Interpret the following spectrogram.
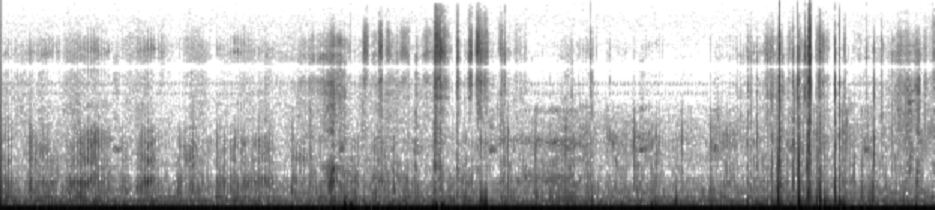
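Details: A female pet cat purrs while cleaning herself indoors; a steady low rumbling purr runs throughout, overlaid by licking and rustling clicks, with a woman's voice speaking softly just afterwards.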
